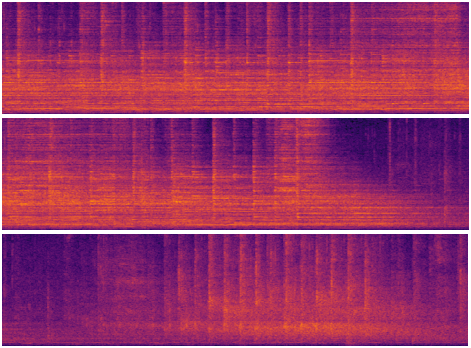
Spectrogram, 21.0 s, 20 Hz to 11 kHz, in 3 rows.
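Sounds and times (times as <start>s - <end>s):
figure skating program music: 0.0s - 14.9s, 16.2s - 21.0s
audience applause: 15.9s - 21.0s.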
